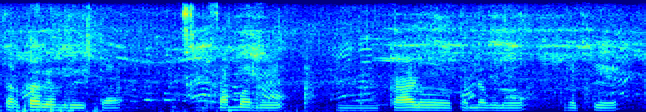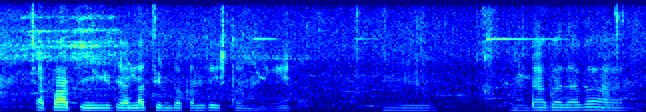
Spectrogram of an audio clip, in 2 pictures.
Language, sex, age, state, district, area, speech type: Kannada, female, 18-30, Karnataka, Vijayanagara, rural, spontaneous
